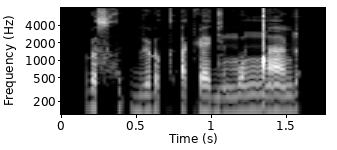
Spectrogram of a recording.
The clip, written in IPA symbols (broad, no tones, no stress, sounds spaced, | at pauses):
ɽ ʊ s x u p bʲ o ɽ ʊ k ʔ a k ɽ ɛ ɡ e m o ŋ͡ǃ ã ɖ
